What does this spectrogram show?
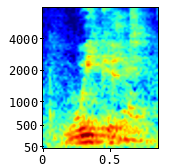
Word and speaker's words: wicked: But not for adjectives. There are many exceptions of this. So naked, and this is pronounced wicked.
